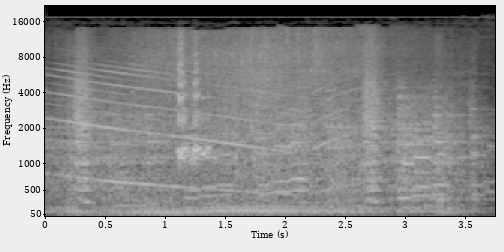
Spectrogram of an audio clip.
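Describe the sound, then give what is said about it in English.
A car reversing unsteadily across a lawn, its engine a steady, loud drone with whining tones that slide downward throughout. “The car backs unsteadily across the lawn.”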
